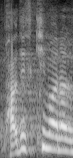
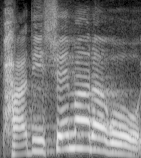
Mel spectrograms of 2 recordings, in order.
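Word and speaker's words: body schema: 중요하고 바디 이미지도 중요하고 바디 스키마라는 말 들어보셨습니까? 내가 내 신체를 인지할 수 있는 능력. 이거를 바디 쉐마라고 영어에선 읽어요. 근데 원어은 바디 스키마라고 읽어요. 둘 다 맞는 말이니까 여러분들 취향대로 쓰시면 됩니다.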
